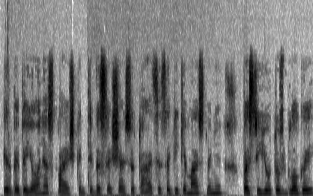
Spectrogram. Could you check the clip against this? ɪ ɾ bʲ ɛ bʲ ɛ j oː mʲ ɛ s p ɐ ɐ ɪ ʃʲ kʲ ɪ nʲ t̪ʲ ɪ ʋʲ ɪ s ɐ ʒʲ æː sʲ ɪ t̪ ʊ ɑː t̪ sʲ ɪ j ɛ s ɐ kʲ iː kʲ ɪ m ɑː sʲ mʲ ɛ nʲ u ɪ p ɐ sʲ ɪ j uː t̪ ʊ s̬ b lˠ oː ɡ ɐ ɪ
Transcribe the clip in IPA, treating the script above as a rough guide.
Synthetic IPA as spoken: ɪ ɾ bʲ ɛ bʲ ɛ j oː nʲ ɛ s p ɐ ɐ ɪ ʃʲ kʲ ɪ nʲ t̪ʲ ɪ ʋʲ ɪ s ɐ ʃʲ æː sʲ ɪ t̪ ʊ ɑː t̪ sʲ ɪ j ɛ s ɐ kʲ iː kʲ ɪ m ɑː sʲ mʲ ɛ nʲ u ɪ p ɐ sʲ ɪ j uː t̪ ʊ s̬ b lˠ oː ɡ ɐ ɪ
